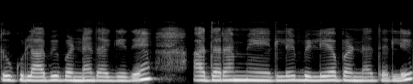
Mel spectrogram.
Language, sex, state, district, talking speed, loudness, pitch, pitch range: Kannada, female, Karnataka, Raichur, 100 wpm, -12 LUFS, 190 Hz, 180-195 Hz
